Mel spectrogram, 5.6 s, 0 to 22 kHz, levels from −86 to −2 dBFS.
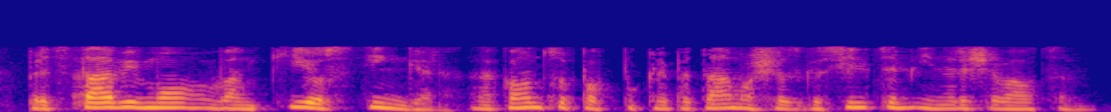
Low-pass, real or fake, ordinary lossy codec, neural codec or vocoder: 7.2 kHz; fake; AAC, 16 kbps; vocoder, 22.05 kHz, 80 mel bands, WaveNeXt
